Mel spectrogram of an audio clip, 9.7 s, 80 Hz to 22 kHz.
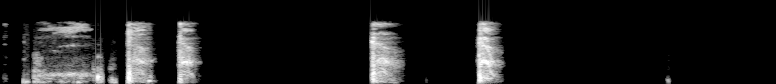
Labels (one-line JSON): {"expert_labels": [{"quality": "good", "cough_type": "wet", "dyspnea": false, "wheezing": false, "stridor": false, "choking": false, "congestion": false, "nothing": true, "diagnosis": "upper respiratory tract infection", "severity": "mild"}], "age": 22, "gender": "male", "respiratory_condition": false, "fever_muscle_pain": false, "status": "symptomatic"}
